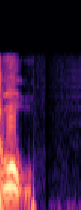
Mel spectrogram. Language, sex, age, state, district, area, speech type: Tamil, male, 18-30, Tamil Nadu, Madurai, urban, read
